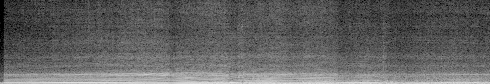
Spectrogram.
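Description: A Duramax diesel truck engine revs loudly and close by. Its drone climbs in pitch, drops sharply twice with gear changes, then climbs again, with no talking.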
